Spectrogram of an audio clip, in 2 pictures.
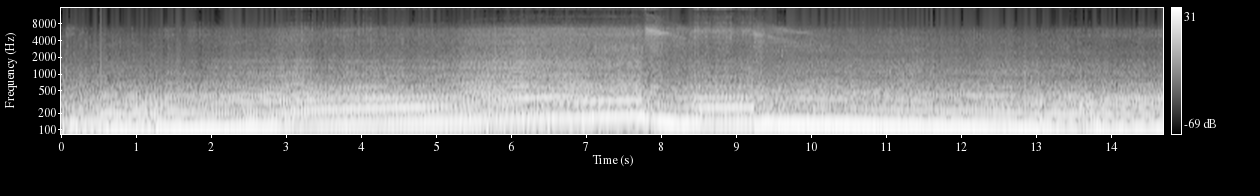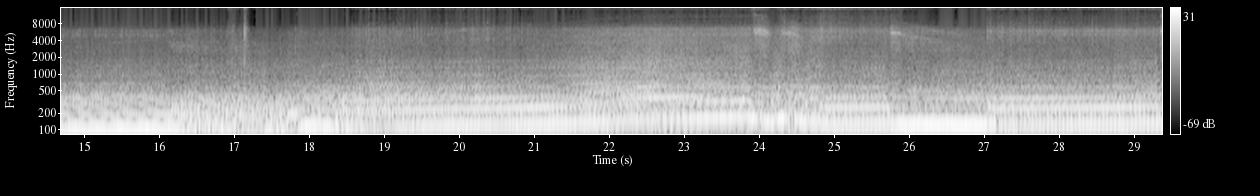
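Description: Fuel-injected turbocharged VW Voyage engine heard from inside the cabin while accelerating through the gears. The revs climb for several seconds and drop sharply at a gear change about eight seconds in, then sag away. They climb again from about eighteen seconds to a second sharp drop near twenty-four seconds, with a brief high chirp at each shift.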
